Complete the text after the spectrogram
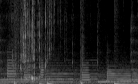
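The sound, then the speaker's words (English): Appleton rum poured into a glass, heard as a few soft liquid drips and small splashy trickles with light knocks, low in level, with no talk. “it may or may not be Appleton, but we're going to call it Appleton. So here we go. Pouring that in.”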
